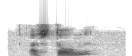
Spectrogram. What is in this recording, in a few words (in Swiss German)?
"stanga", alsace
